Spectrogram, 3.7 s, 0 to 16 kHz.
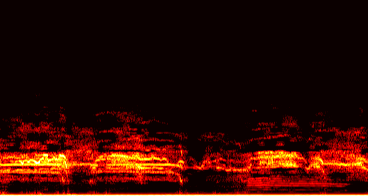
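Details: On 5 May 2021, young peregrine falcons being fed dinner let out long, rasping, wavering screams, two or three running almost together, with dull knocks underneath.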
